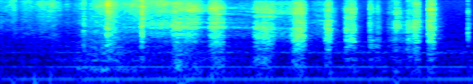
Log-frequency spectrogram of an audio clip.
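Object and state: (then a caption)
Paper hardcover book, pages rubbed. A grey hardcover book is held in both hands above a table while its paper pages are fanned and rubbed with fingertips and nails. Soft, bright rustling and scratching strokes come in short bursts over a steady low hum.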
